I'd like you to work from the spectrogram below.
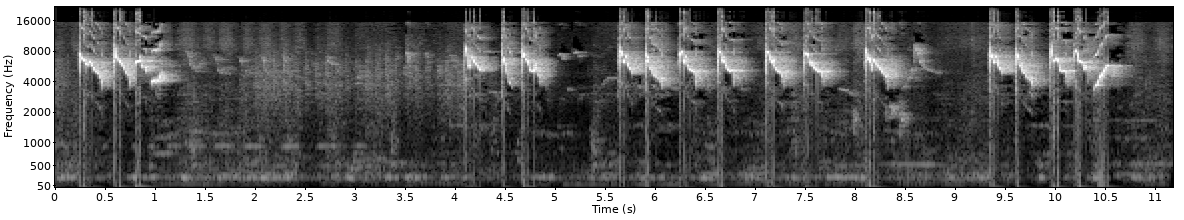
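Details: White-eye singing ngalas to find a rival, used as a lure: an opening burst, a pause, then a long rapid series of about ten sharp, high falling whistles in close succession, ending with another cluster.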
